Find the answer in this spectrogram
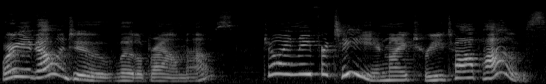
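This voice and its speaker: Raising and projecting her voice, a woman performs a put-on character voice at a high pitch and a fairly slow pace. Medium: read story.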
